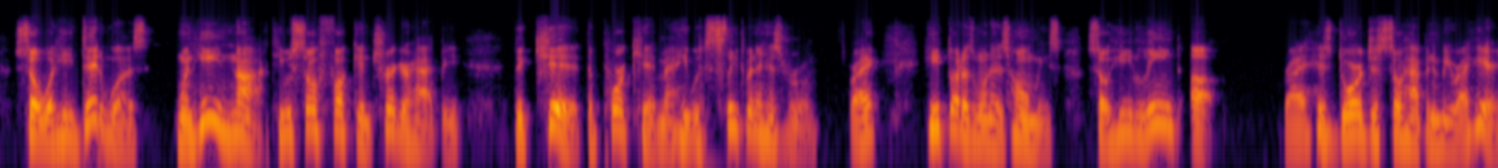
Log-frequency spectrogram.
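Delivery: ordinary delivery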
